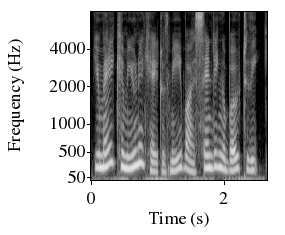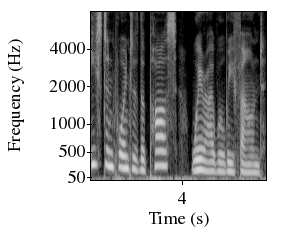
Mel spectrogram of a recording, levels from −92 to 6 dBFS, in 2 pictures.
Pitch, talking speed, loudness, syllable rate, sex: 205 Hz, 240 wpm, -15 LUFS, 5.8 syllables/s, female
